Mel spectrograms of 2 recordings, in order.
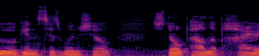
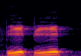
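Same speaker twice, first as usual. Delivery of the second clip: loud high happy beeps; horn beeps; 7 semitones higher, 8 dB louder than usual. Acted. Little snowplow blowing his horn in triumph, happy beeps. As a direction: toot the horn proudly.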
